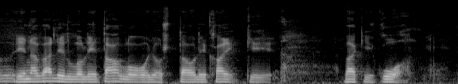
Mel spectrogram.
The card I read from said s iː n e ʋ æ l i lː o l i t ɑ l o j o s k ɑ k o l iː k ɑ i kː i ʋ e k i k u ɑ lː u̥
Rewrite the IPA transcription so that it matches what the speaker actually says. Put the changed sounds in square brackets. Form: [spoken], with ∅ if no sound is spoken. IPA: s iː n [æ] ʋ æ l i lː o l i t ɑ l [oː] j o s [t] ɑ [∅] o l [i] k ɑ i kː i ʋ [æ] k i k u ɑ lː u̥

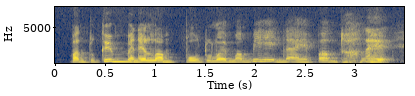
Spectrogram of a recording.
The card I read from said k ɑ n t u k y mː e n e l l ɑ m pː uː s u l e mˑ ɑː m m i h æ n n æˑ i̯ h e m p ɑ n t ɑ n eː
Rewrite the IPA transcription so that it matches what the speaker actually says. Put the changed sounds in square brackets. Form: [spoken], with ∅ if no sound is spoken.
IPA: [p] ɑ n t u k y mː e n e l l ɑ m pː uː [t] u l e mˑ ɑː m m i h [i] n n æˑ i̯ h e m p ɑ n t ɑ n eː

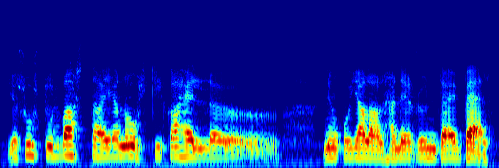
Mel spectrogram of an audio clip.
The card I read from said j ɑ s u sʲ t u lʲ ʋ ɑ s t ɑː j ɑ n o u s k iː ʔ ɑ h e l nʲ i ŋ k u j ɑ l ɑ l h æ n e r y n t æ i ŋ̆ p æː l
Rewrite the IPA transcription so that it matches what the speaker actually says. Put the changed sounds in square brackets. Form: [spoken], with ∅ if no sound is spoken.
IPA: j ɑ s u sʲ t u lʲ ʋ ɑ s t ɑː j ɑ n o u s k iː [k] ɑ h e l nʲ i ŋ k u j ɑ l ɑ l h æ n e r y n t æ i [m̆] p æː l

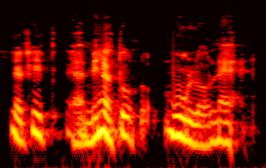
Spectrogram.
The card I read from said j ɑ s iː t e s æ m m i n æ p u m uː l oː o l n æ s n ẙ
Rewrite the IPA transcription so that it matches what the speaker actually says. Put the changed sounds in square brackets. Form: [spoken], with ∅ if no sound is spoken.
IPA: j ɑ s iː t e [h] æ m m i n æ [t] u m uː [lː] oː o l n æ [h] n ẙ

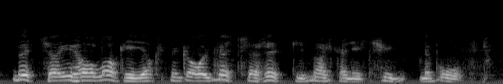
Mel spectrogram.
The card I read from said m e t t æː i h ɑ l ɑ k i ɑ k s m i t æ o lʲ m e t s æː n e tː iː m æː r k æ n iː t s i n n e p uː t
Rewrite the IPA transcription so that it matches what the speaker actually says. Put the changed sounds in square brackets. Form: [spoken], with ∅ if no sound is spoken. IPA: m e t [s] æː i h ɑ l ɑ k i ɑ k s m i [k] æ o lʲ m e t s æː n e [kː] iː m [æ] r k æ n iː t s i n n e p uː t

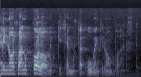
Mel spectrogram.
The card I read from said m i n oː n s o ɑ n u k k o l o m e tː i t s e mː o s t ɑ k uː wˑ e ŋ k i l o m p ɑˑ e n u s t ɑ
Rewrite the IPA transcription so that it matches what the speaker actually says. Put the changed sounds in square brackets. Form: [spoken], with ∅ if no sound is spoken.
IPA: m i [nː] oː n s o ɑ n u k k o l o m e [kː] i [s] s e mː o s t ɑ k uː wˑ e ŋ k i l o m p ɑˑ e n [o] s t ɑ

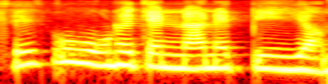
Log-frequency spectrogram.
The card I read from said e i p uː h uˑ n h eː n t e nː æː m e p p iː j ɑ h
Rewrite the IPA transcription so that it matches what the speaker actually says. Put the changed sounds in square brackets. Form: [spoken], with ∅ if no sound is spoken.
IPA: e i p [u] h uˑ n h eː [∅] t e nː æː [n] e p p iː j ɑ h

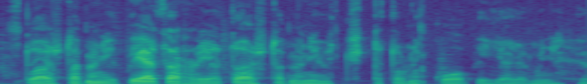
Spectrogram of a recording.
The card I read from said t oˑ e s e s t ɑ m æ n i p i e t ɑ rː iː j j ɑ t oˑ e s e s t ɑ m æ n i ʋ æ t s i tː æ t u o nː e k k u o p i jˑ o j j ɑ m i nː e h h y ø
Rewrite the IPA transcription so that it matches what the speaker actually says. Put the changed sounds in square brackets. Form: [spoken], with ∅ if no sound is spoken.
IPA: t oˑ e s e s t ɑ m æ n i p i e t ɑ rː iː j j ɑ t oˑ e s e s t ɑ m æ n i ʋ æ t s i tː æ t u o nː e k k u o p i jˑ [oː] j j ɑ m i nː e h h y ø

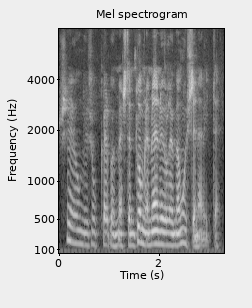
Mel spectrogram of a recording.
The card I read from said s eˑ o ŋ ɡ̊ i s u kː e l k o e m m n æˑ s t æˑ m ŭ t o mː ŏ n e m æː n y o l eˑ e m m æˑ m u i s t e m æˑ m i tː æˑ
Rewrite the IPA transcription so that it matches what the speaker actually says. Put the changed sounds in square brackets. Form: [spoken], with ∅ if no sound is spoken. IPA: s eˑ o ŋ ɡ̊ i s u kː e l k o e m m n æˑ s t æˑ m ŭ t o mː ŏ n e m æː n y o l eˑ e m m æˑ m u i s t e [n] æˑ m i tː æˑ

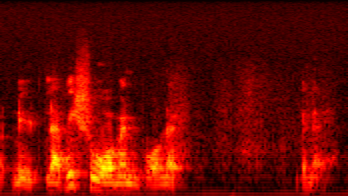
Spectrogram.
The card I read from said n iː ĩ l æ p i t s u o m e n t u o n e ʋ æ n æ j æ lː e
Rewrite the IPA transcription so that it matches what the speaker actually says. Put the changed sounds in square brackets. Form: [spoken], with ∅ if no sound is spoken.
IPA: n iː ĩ l æ p i [s] s u o m e n t u o [nː] e ʋ [e] n æ j æ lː e

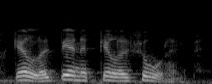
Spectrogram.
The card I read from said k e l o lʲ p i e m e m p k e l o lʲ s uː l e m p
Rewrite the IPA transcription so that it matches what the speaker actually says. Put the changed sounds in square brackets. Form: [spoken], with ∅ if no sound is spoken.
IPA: k e [lː] o lʲ p i e [n] e m p k e [lː] o lʲ s uː [r] e m p

